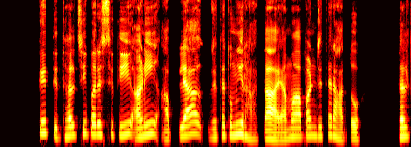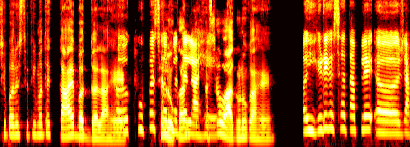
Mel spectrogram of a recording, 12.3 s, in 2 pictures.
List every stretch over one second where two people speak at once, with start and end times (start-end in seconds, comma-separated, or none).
7.9-9.4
